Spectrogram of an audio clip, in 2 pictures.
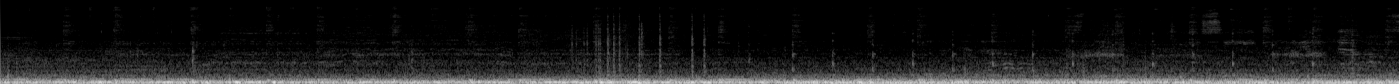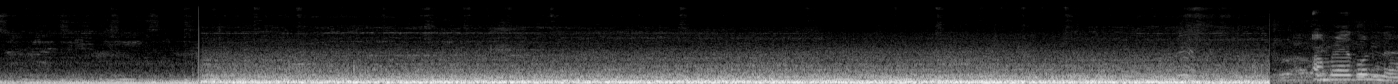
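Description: Steady low rumble of a car's engine and tyres heard from inside the cabin while driving. About 16 seconds in it jumps abruptly to a much louder, rougher road-and-wind roar.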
